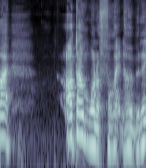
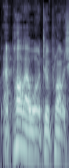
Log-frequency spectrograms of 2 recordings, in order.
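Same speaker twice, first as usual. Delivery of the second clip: ordinary delivery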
